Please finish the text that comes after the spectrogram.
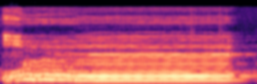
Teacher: تھوڑی دیر تک آواز کو گنگنائیں گے ، جیسے ان، ایسے اس کو غنہ کہتے ہیں۔ ان الذین،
